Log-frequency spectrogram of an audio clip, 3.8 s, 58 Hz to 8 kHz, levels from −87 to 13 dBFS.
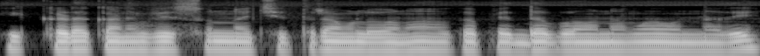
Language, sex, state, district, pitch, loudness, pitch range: Telugu, male, Andhra Pradesh, Sri Satya Sai, 105 Hz, -16 LUFS, 100-105 Hz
